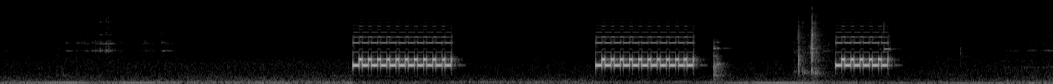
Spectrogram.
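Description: Telephone ringing three times, each ring a rapid electronic warble about a second long, the third cut short at about half that length.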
